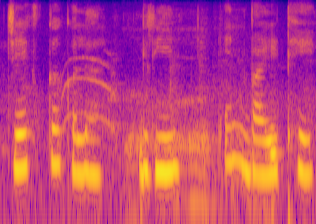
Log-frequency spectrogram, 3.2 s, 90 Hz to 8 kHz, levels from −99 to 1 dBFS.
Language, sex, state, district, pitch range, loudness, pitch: Hindi, female, Madhya Pradesh, Bhopal, 250-280 Hz, -15 LUFS, 260 Hz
